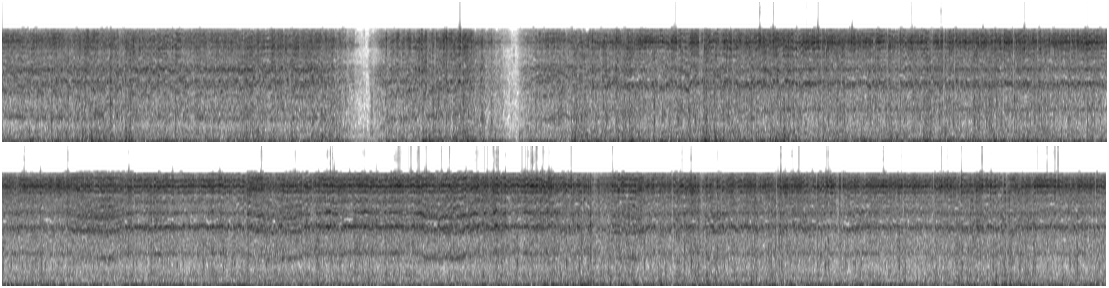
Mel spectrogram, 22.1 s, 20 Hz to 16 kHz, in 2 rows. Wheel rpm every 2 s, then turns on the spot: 210, 170, 110, 220, 240, 230, 230, 230, 230, 230, 230.
none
